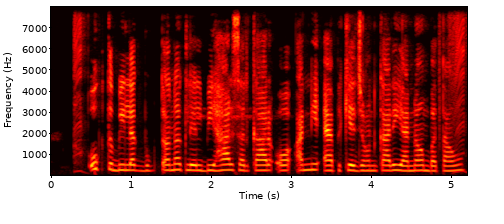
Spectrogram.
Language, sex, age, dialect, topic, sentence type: Maithili, female, 18-24, Angika, banking, question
